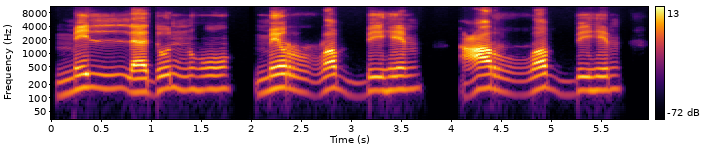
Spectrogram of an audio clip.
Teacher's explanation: Tak ada dengung. Nun mati itu terus masuk ke dalam huruf lam, terus masuk ke dalam huruf ra sebagai idgham kamil. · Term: idgham bila gunnah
